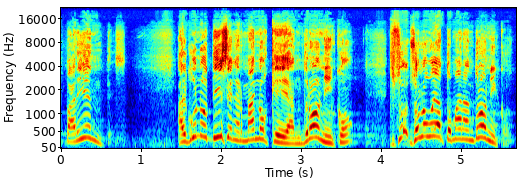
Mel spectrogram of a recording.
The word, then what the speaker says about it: Andrónico: enseñanza y de didáctica andrónico lleva acento en la primera y andrónico es un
